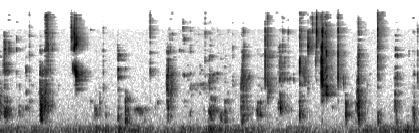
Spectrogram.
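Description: A person chewing a chocolate-coated candy with a blackcurrant jelly filling: irregular short mouth clicks and smacks, busiest about three to four seconds in.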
